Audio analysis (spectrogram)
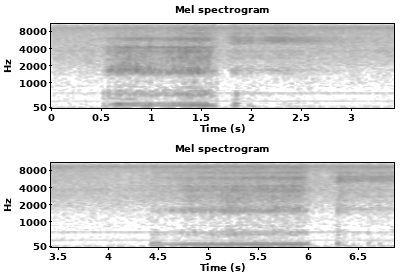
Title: Snore away lil grasshopper ha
